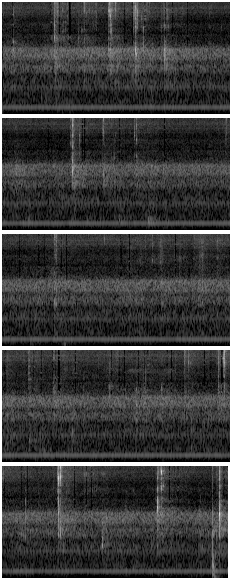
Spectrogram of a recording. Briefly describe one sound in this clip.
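Soft clicks and rustles come as food is handled over a plate.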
